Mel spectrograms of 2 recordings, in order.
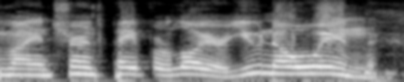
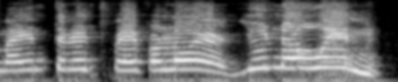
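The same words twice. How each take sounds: First: It is read in a plain, normal reading voice. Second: It is yelled in an imitated, put-on accented voice.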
